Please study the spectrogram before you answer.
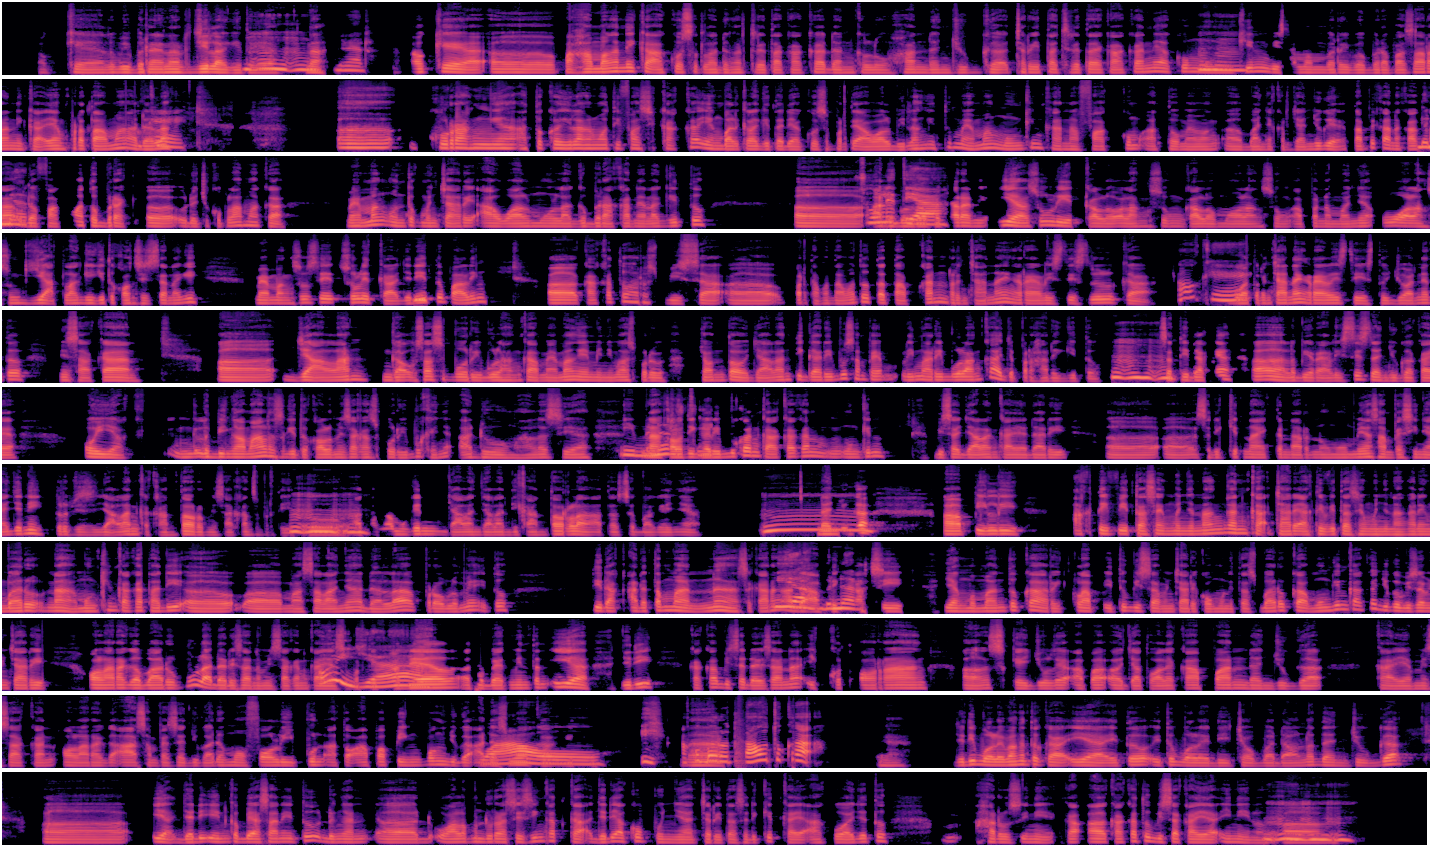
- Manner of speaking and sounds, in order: other background noise; in English: "break"; tapping; lip smack; in English: "schedule-nya"
- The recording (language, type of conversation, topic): Indonesian, advice, Bagaimana saya bisa kembali termotivasi untuk berolahraga meski saya tahu itu penting?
